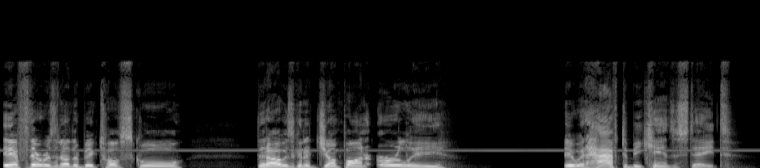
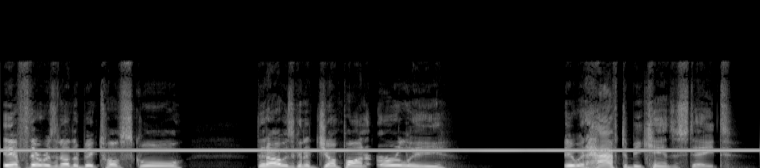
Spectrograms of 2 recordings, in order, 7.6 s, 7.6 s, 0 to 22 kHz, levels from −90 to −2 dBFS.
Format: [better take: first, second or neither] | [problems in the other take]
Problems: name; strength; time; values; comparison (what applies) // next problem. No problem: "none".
first | high-pitched whine; loud; throughout; 2.5 kHz, 5 dB below the speech; faint in the first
